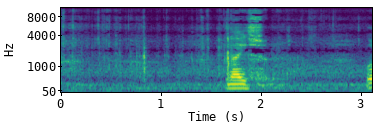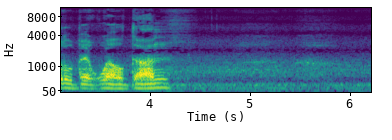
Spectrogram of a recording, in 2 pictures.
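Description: A cardboard fry box rustles as fries are picked out.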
